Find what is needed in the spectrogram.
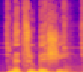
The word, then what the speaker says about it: Mitsubishi: Mitsubishi.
